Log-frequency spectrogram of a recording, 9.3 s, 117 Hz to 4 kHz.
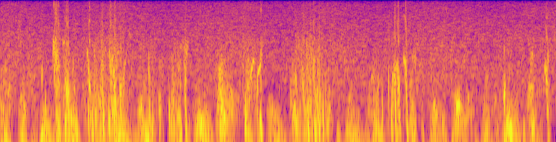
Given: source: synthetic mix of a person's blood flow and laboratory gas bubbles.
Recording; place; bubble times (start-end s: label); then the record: Doppler ultrasound of blood flow; precordium
0.67-0.80 s: bubbles
0.85-1.32 s: bubbles
1.38-2.12 s: bubbles
2.44-2.75 s: bubbles
2.79-3.17 s: bubbles
4.00-4.41 s: bubbles
4.90-5.46 s: bubbles
6.21-6.41 s: bubbles
6.45-6.95 s: bubbles
8.30-8.65 s: bubbles
9.04-9.20 s: bubbles
From the record:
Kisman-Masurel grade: 232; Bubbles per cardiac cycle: several, 3 to 8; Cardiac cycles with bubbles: 50 to 99%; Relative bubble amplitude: moderate (0.250 to 0.450); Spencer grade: 3 (all of the cardiac periods contain showers or single bubble signals, but not dominating or overriding the cardiac motion signals); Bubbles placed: anywhere in the cardiac cycle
